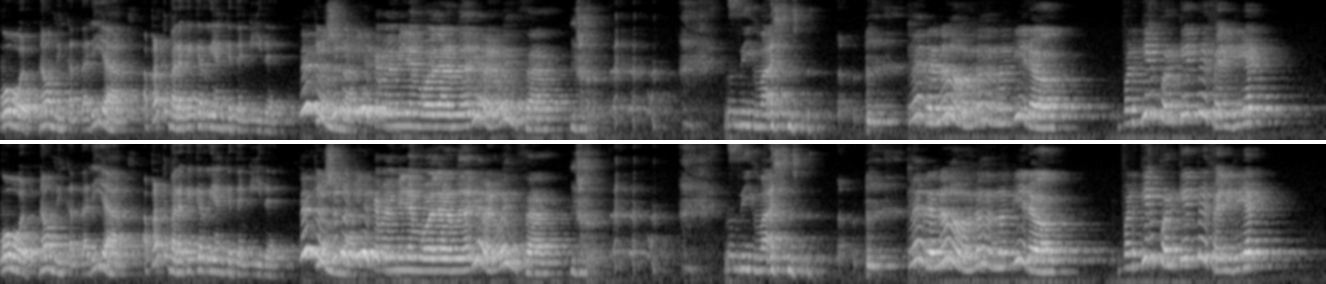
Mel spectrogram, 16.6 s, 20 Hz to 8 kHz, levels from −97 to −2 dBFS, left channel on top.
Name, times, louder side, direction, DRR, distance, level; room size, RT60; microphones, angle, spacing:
voice 1, 0.0-3.5 3.9-4.5 7.1-8.2 8.5-8.9 9.2-10.0 10.5-10.6 10.8-11.2, right 1 dB, 5° right, 2 dB, 1.5 m, -32 dB
voice 2, 3.7-6.9 9.1-9.3 11.3-13.2 14.0-15.6, right 3 dB, 50° right, 0 dB, 1.4 m, -28 dB
14.5 x 11.0 x 4.4 m, 1.2 s
head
